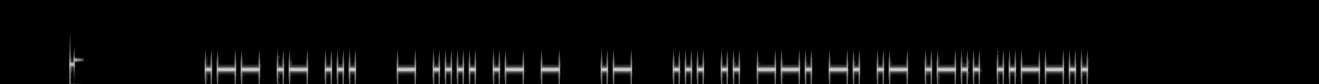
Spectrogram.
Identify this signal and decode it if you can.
Morse code, heard as a keyed tone, about 20 wpm, 700 Hz. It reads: WAS THAT A SIGNAL?
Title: Sentences from Top 1400 Words 20wpm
